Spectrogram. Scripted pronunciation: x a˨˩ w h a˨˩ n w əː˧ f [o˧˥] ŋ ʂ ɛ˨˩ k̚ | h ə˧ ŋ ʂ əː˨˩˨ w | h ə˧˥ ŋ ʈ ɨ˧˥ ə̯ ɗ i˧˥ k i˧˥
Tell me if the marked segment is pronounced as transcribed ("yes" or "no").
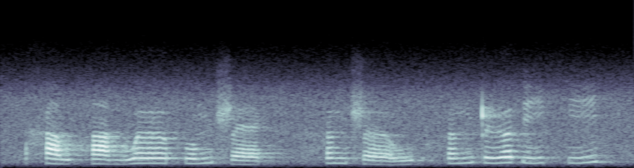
yes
